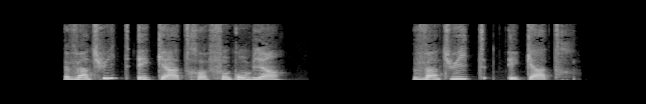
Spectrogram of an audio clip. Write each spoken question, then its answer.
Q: 28 et 4 font combien?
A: 32.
